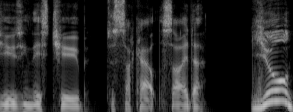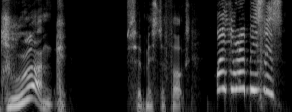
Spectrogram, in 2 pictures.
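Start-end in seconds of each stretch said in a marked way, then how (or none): 3.1-4.5 higher, louder fox voice; scornful Mister Fox. Acted. Mister Fox tells Rat he is drunk. 6.0-7.2 very high, loud squealing rat; shrieking Rat. Acted. Rat shrieks at fox and badger for poaching. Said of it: "shrieked Rat".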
